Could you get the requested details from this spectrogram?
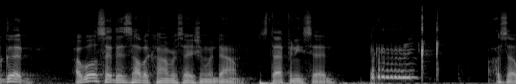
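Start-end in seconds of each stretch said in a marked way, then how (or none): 3.7-4.2 high rolled-lips phone ring; imitated phone buzz. Friend retelling a call, buzzing like a phone. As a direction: mimic the phone ringing. Phone ringing sound effect.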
